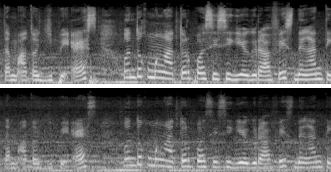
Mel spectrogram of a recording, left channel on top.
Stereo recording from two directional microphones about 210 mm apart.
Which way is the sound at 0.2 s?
50° left (ahead or behind).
